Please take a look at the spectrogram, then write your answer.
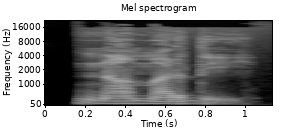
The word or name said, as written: नामर्दी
